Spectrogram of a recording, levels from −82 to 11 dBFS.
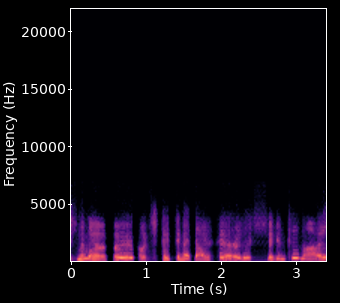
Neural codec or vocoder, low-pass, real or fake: codec, 16 kHz, 0.5 kbps, FreqCodec, smaller model; 7.2 kHz; fake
